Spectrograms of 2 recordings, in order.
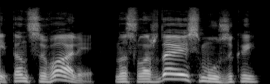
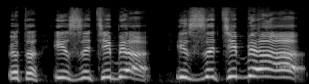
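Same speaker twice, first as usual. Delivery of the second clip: tearful accusation; 12 semitones higher than usual. A narrator's reading. Adjutant blames Flay, wailing in tears. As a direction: wail the blame through tears. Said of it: "зашёлся в горьких рыданиях".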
